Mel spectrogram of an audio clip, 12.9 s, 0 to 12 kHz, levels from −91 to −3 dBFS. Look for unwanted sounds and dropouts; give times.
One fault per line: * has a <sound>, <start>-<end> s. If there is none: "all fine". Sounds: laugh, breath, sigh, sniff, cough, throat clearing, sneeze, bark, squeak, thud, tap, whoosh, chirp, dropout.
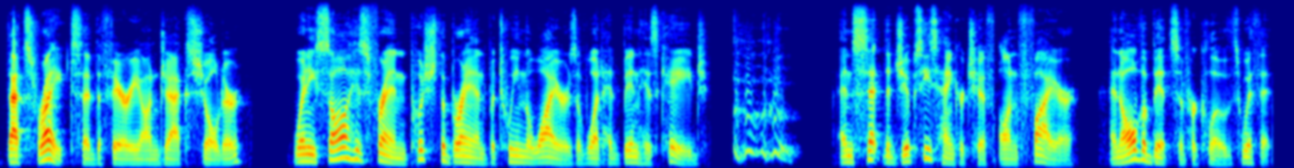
* has a cough, 7.3-8.0 s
